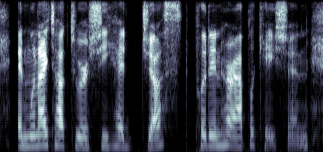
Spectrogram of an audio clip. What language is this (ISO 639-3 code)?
eng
